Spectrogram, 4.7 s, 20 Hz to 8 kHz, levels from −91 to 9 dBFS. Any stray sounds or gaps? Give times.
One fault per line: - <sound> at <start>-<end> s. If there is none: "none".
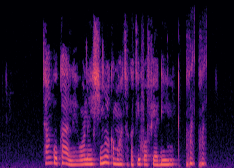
- laugh at 3.7-4.1 s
